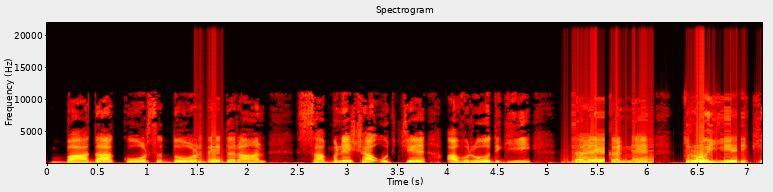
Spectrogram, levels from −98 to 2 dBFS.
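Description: Throughout the speech, MP3 compression is plainly audible, and the watery smearing suggests a low bitrate, likely near 50 kbps. A spectrogram would show a hard ceiling and flickering gaps. From 1.47 to 1.77 s, just after "बाधा कोर्स", and again from 5.09 s to the end, robotic sound from repeated short buffers takes over. Most of the audio is replaced by looping 5 ms slices, likely from late-arriving buffers, producing a rigid 200 Hz buzz. This would look like identical repeating waveform cycles and evenly spaced harmonic stripes.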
